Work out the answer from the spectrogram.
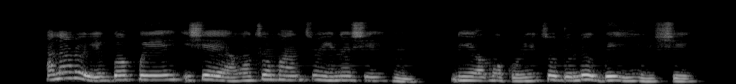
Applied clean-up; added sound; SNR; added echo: neural mask model DeepFilterNet 3.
